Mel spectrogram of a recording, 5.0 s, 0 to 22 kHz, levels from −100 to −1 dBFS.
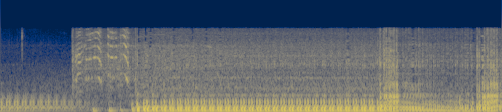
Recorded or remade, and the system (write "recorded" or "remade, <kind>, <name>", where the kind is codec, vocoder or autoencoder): recorded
